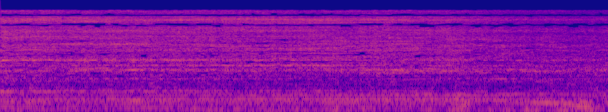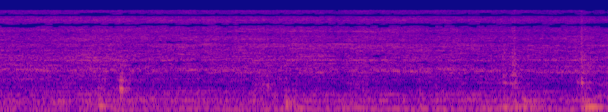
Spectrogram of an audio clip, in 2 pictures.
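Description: Water running through an electronic automatic water feeder into a steam boiler as it fills: a steady hiss with a few faint ticks.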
